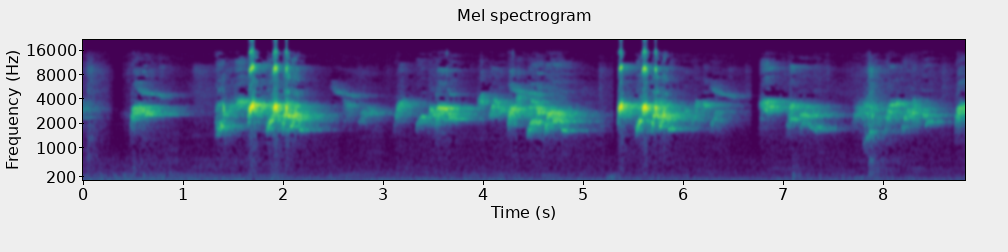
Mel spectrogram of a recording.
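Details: Red-whiskered bulbul in challenge singing: a series of cheerful, chattering whistled phrases, each about a second long, delivered in regular bursts with sharp bright accents.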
